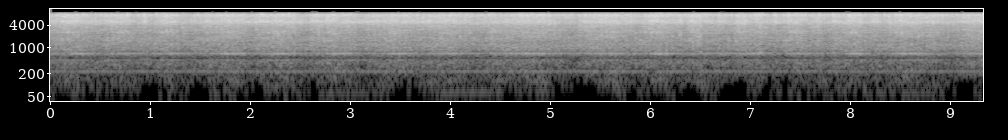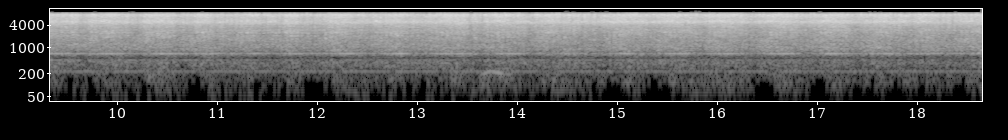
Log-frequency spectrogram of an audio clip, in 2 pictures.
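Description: Electric hand mixer running steadily at speed, its beaters creaming ghee, oil and powdered sugar in a glass bowl, with a constant motor whine.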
